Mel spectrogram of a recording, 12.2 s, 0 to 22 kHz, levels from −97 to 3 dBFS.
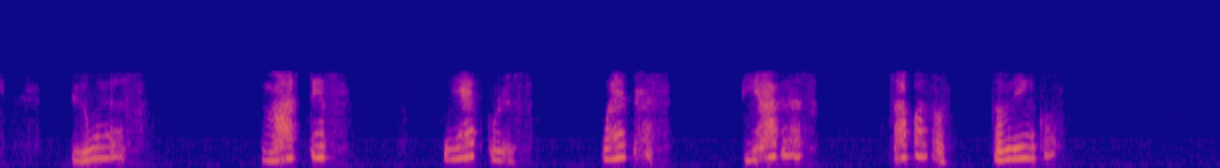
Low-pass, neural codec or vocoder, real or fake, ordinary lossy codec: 3.6 kHz; autoencoder, 22.05 kHz, a latent of 192 numbers a frame, VITS, trained on one speaker; fake; none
